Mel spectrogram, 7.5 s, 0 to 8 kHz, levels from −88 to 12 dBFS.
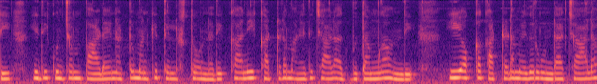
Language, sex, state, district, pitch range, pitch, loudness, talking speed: Telugu, female, Andhra Pradesh, Krishna, 195-225 Hz, 210 Hz, -14 LUFS, 145 wpm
